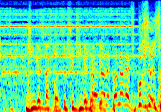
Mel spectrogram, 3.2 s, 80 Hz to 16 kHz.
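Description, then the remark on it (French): A bell rings continuously at 8 in the morning with a steady, high-pitched metallic tone. Voices talk loudly over it the whole time, while the ringing holds in the background. “Ça sonnerie, Vincent, 8h du matin.”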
